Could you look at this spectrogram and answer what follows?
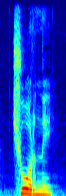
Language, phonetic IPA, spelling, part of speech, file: Ukrainian, [ˈt͡ʃɔrnei̯], чорний, adjective, Uk-чорний.ogg
- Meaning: 1. black (color) 2. back (stairs, entrance, etc.) 3. unskilled, manual (labor) 4. ferrous (metal)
